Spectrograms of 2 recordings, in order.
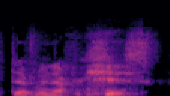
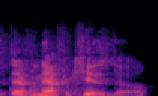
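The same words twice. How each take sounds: First: Laughing. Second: NOT said higher with a falling tune; stress on NOT. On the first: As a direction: laugh it off on kids. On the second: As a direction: lean on the word not, then drop. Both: Shown as a demonstration.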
